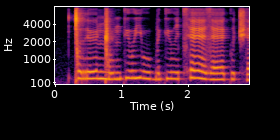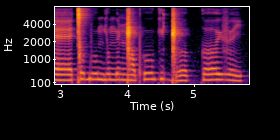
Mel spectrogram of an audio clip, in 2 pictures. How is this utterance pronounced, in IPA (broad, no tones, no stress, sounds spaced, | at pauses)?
ǀ ʊ r øː ŋ͡ǁ u ŋ kʲ uː j uː b ɛ kʲ uː i̯ t͡sʰ ɛː z ɛː k ʊ t͡ʃʰ ɛː ǀ ɯ b uː ŋ j ʊ ŋ ø ŋ͡ǁ ɔ pʰ uː kʲ ɯ ɡ͡ǁ ʊː kː ɤː y̯ v ø i̯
